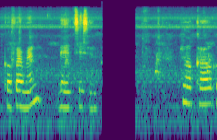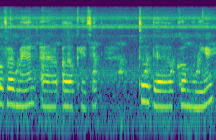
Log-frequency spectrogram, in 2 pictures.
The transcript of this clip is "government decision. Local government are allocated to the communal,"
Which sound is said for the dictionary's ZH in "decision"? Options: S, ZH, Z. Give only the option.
S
